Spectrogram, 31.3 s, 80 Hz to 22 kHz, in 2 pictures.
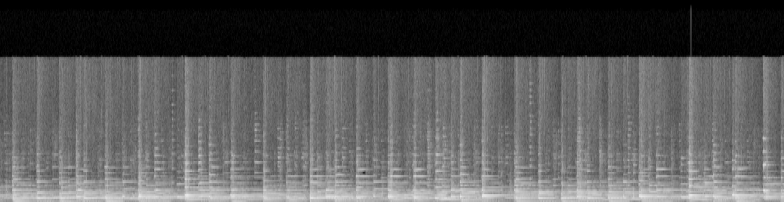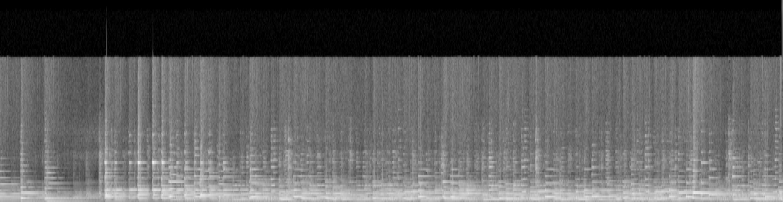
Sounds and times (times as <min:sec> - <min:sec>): Harp: 0:00.0 - 0:31.3
Pizzicato: 0:00.0 - 0:31.3.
